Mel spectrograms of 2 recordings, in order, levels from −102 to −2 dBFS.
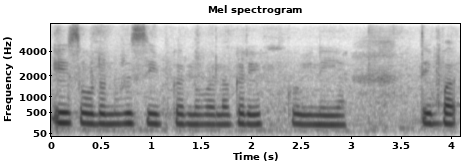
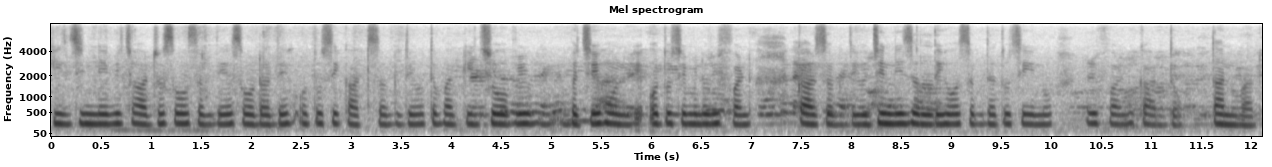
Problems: continuous background conversations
